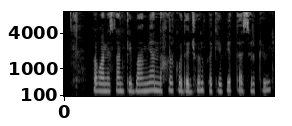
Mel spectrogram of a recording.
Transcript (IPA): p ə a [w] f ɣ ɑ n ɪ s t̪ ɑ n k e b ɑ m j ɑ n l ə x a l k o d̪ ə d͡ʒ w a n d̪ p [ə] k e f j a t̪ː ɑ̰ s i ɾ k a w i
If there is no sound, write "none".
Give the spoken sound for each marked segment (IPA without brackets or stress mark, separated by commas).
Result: none, ə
